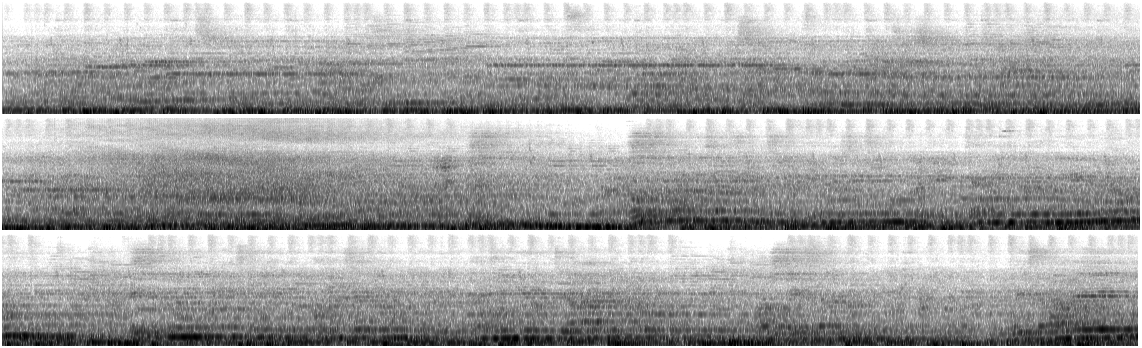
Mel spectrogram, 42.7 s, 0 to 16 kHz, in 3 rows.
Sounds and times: Karaoke 0.0 - 42.6
traffic sound 10.0 - 34.6

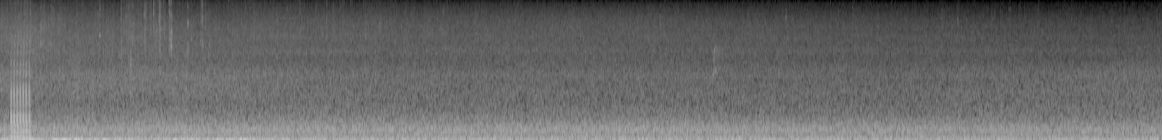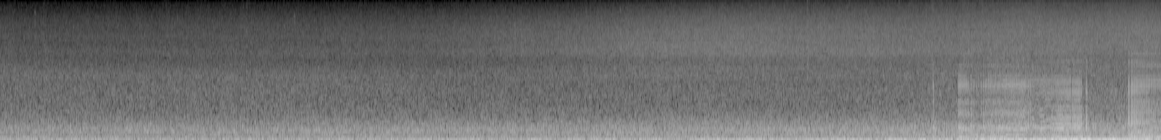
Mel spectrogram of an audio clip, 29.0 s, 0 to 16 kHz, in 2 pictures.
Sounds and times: squeaking tree 0.0 - 0.6
squeaking tree 25.6 - 29.0

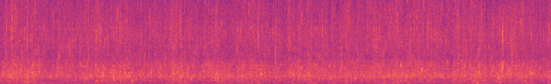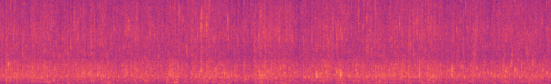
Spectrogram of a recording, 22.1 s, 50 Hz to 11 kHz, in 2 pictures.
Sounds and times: creek at bridge 0.0 - 22.0

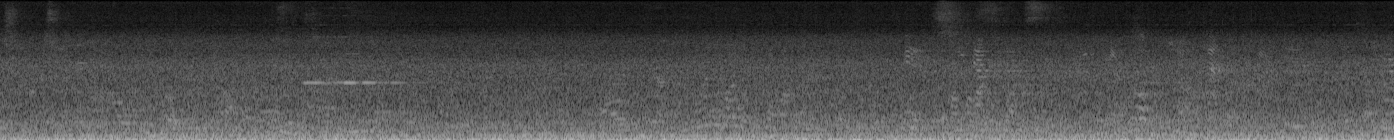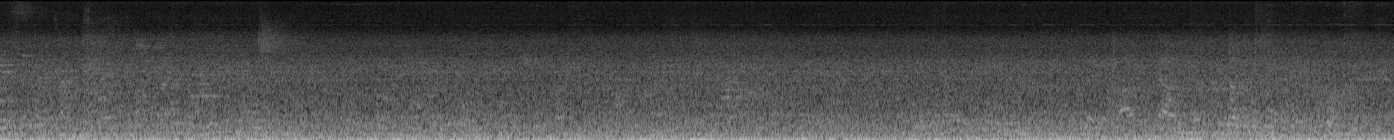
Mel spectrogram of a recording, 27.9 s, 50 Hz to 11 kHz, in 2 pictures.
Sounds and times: walking in the station 0.0 - 27.8

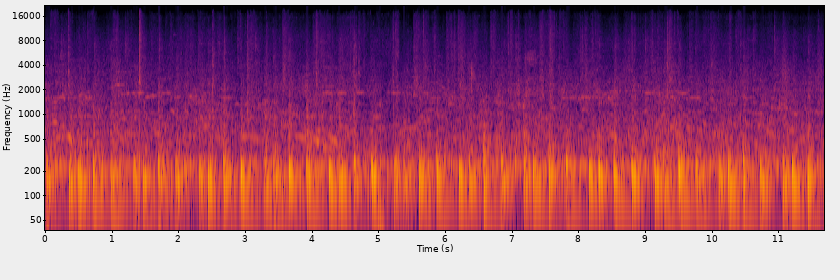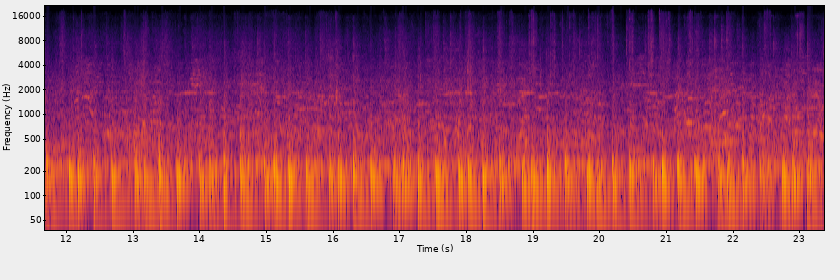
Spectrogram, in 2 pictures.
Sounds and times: market sounds 0.0 - 23.3

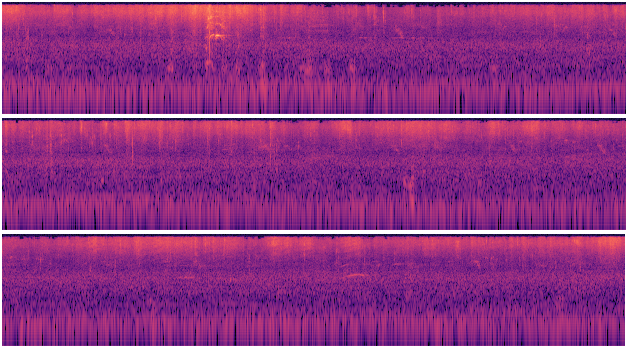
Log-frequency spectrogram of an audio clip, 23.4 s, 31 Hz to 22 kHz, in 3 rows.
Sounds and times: Berkshire sow and piglets 0.0 - 23.3
little squealy noises of the babies 2.4 - 3.9

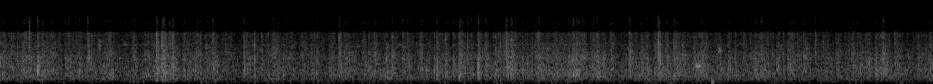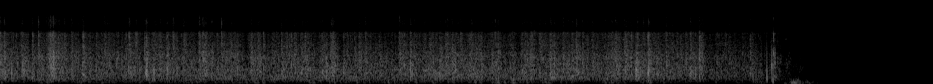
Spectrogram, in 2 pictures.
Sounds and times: rain 0.0 - 17.3

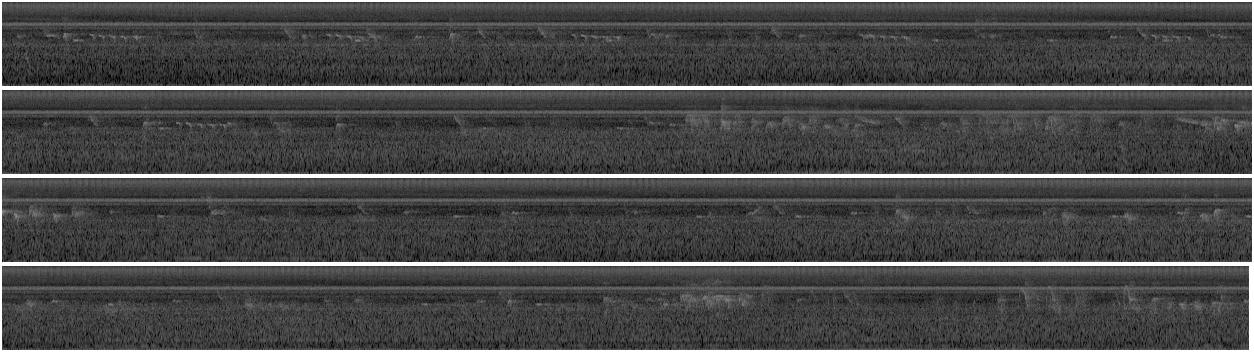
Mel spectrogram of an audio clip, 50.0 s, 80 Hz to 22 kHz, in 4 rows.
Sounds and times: Cicadas cry 0.0 - 49.9

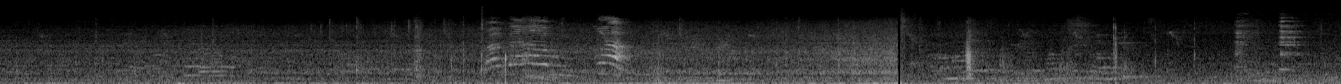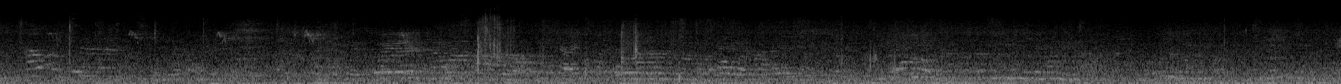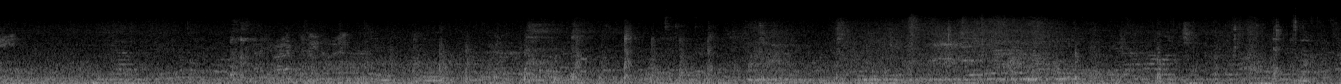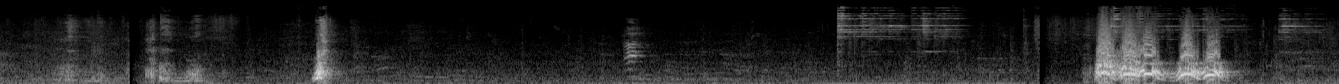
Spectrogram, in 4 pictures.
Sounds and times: dog 51.2 - 52.7

